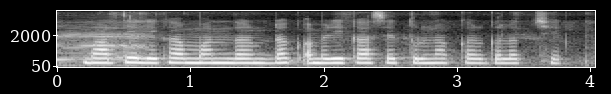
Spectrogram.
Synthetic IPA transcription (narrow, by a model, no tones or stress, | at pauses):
bʱaɾt̪ijəlekʰamənd̪əɾɖəkə̰meɾikasẽt̪ulnakəɾɡələt̪̚t͡ʃʰɛt̪̚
